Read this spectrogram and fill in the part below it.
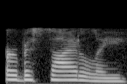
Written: herbicidally

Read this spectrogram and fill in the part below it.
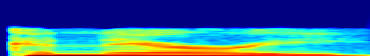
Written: canary

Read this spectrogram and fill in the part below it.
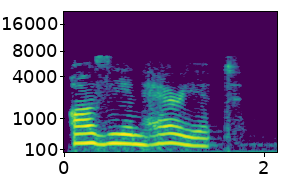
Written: Ozzie and Harriet

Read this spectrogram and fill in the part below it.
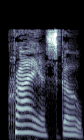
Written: cryoscope

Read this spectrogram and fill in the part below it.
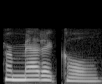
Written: hermetical

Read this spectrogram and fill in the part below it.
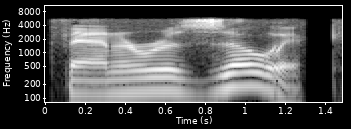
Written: Phanerozoic

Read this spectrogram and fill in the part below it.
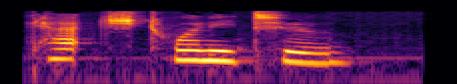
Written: catchtitle

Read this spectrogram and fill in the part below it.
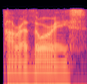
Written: paradores

